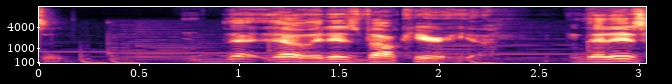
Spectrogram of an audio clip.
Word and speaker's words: Valkyria: It's Leah Valkyrie. No, it's Valkyria. It's not how they pronounce it. No, it is Valkyria.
